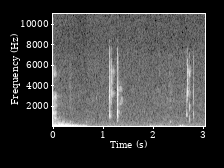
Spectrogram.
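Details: Faint crisp single clicks spaced apart in a quiet room from a friend's iPod click wheel, refitted onto a newly installed replacement motherboard; normal clicking, everything working as expected.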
